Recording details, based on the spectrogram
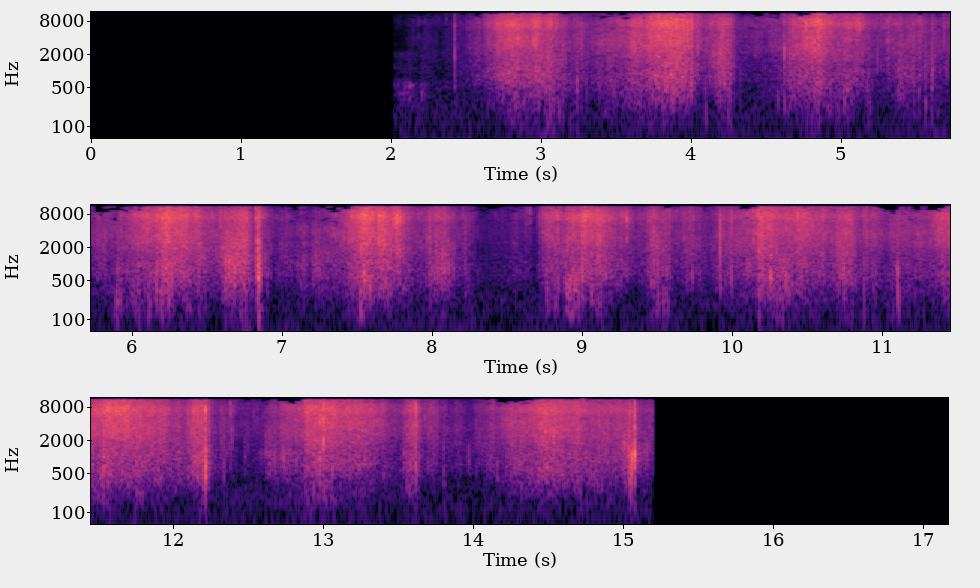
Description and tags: Rustle walking by the leaves.
footsteps, forest, leaves, Panska, rustle, steps, walk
